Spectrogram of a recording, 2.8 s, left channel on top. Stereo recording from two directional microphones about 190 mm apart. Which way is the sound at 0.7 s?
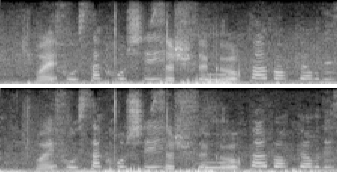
25° right (ahead or behind).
